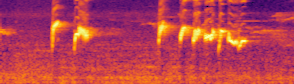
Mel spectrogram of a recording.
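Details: Red-whiskered bulbul from Thailand, caged, in the southern master song style played to excite birds and train young: two loud upslurred whistles followed by a quick run of six descending, liquid slurred notes.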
